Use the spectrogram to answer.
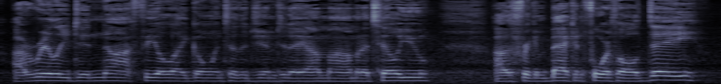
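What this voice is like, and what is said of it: Voice sounds different, unwell. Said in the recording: “my voice is kind of different. I guess I'm not feeling too hot.”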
